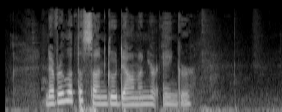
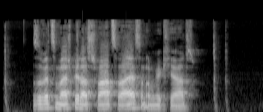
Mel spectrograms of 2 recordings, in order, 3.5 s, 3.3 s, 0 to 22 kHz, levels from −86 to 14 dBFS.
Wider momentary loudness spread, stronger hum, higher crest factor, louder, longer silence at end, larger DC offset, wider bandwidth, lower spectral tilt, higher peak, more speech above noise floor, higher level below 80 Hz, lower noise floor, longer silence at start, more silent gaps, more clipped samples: first, 13 LU vs 9 LU; neither; about the same, 16 dB vs 14 dB; second, -19 LUFS vs -13 LUFS; about the same, 0.8 s vs 0.9 s; neither; first, 16 kHz vs 12 kHz; about the same, -4.5 dB/octave vs -4 dB/octave; second, -4 dBFS vs 0 dBFS; second, 29 dB vs 41 dB; first, -36 dBFS vs -42 dBFS; second, -47 dBFS vs -54 dBFS; second, 0.15 s vs 0.4 s; neither; neither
